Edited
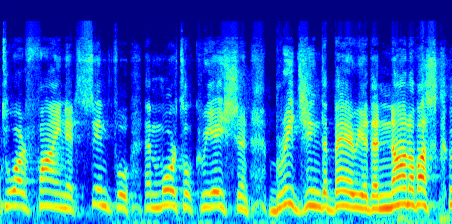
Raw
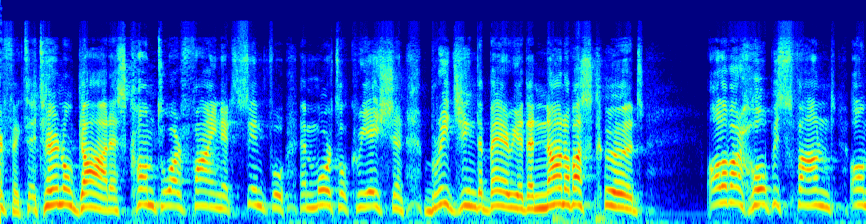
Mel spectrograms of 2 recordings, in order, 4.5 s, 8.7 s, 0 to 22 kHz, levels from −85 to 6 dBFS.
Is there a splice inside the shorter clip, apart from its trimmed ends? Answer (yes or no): no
